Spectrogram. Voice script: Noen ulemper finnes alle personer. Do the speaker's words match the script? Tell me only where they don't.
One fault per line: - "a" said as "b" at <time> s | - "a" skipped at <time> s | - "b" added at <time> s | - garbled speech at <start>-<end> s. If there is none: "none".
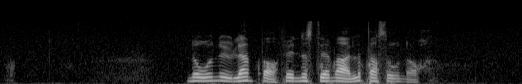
- "det med" added at 3.1 s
